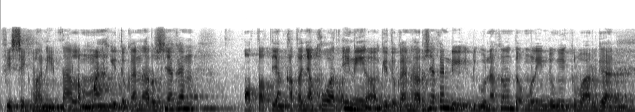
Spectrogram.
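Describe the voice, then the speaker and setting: A man's voice: fairly quick, a little mellow, slight background noise. Man preaching in an echoey mosque. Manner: conversational, asks the congregation questions; acts out quoted speech with raised pitch. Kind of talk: mosque sermon. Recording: echoey hall, dull lo-fi sound.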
